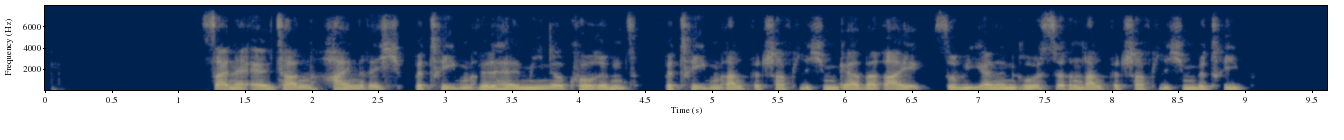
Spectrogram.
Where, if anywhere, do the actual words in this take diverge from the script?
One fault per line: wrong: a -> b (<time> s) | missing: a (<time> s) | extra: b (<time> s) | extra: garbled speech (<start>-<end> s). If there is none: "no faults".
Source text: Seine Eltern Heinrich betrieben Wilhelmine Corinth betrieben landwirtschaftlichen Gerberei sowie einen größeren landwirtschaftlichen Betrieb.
no faults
